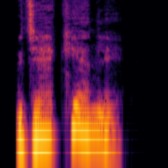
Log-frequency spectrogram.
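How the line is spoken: Trembling voice, woman. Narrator (Russian): дрожащим голосом спрашивала госпожа Ахан

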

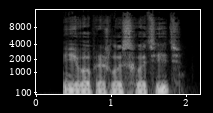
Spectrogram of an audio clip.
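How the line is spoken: Gloomy question. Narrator (Russian): мрачно спросил Пилат

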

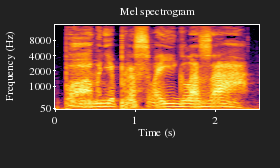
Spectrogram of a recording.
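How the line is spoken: Crow hissing in ear. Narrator (Russian): самый большой из стаи ворон, вероятно, их хёвдинг, прошипел ему прямо в ухо

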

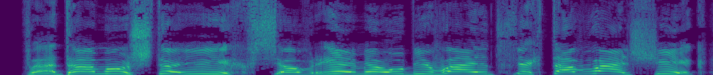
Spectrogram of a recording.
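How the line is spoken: Yelled. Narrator (Russian): заорал Киш

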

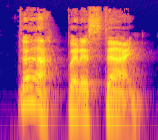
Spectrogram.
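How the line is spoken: Grumble. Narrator (Ukrainian): буркнув Гаррі

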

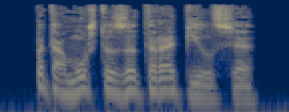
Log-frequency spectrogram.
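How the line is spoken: Sharp reply. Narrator (Russian): резко ответил Ламонт

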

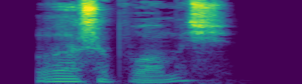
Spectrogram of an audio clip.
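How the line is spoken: Tired muttering. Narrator (Russian): устало пробормотал Ранд

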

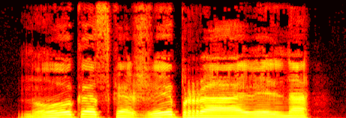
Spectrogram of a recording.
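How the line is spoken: Singsong. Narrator (Russian): говорил нараспев

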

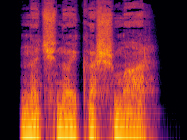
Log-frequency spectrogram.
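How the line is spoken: Barely audible strongman. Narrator (Russian): силач говорил еле слышно

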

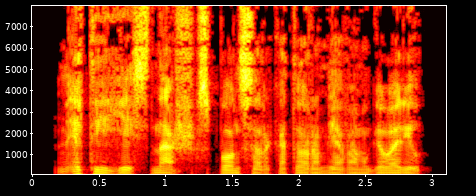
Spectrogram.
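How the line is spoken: Undertone. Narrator (Russian): вполголоса объяснил он Вале

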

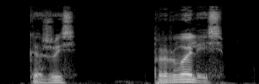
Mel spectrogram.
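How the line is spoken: Muttering. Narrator (Russian): пробормотал Тед

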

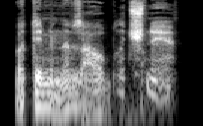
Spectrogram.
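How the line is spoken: Whisper. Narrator (Russian): прошептал Фандорин

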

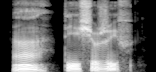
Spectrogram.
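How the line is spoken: Flat dry matter-of-fact voice. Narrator (Russian): бесцветным и сухим голосом произнес он, не удивляясь, не издеваясь, а просто отмечая для себя этот факт

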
